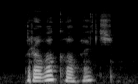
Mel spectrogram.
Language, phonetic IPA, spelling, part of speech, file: Polish, [ˌprɔvɔˈkɔvat͡ɕ], prowokować, verb, LL-Q809 (pol)-prowokować.wav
